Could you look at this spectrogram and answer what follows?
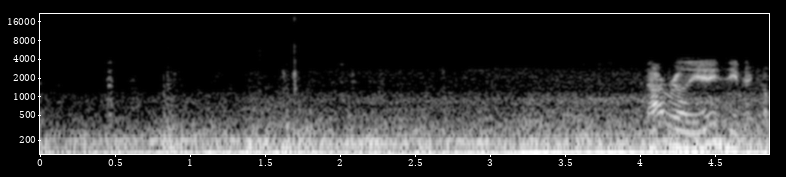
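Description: A 1966 Pontiac Catalina coupe with a 389 V8 cruises through a quiet subdivision, its engine a smooth, low, steady rumble heard from inside the cabin beneath someone talking.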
